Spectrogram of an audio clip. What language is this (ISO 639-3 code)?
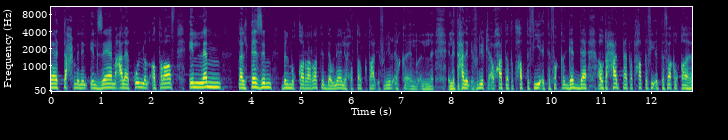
ara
